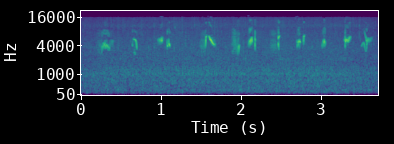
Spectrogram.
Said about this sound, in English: Birds that live along rushing streams tend to have really loud songs. So like the dipper, for example, has a really loud song, so you can hear it over the sound of rushing water.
